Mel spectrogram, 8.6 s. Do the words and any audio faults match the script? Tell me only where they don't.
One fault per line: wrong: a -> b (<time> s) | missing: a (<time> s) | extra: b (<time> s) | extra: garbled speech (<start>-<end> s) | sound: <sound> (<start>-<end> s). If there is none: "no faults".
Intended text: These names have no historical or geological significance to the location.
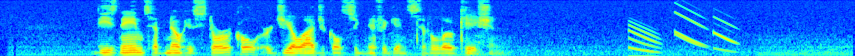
sound: chirp (6.3-7.4 s)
